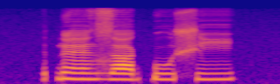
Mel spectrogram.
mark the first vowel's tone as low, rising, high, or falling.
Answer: low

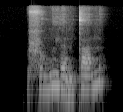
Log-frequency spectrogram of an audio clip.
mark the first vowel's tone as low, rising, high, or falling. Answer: rising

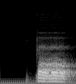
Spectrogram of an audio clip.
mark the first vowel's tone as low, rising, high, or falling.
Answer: low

